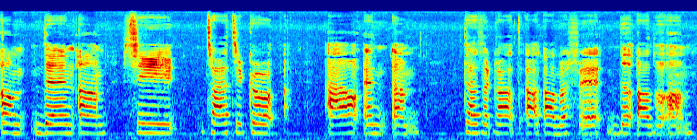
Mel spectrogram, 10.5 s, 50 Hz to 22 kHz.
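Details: 17-year-old patient with aphasia, assessed in an interview with a speech therapist: aphasia.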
